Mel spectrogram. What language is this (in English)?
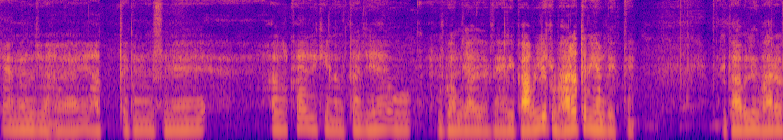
Hindi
